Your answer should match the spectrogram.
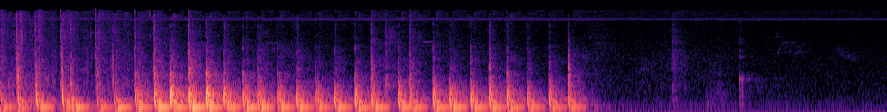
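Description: A drum roll: rapid, even strokes on a low-pitched drum for about three seconds, then it stops suddenly.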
